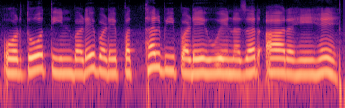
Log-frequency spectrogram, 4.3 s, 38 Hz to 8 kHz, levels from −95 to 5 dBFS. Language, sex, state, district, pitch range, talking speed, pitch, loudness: Hindi, female, Rajasthan, Jaipur, 215-230 Hz, 180 wpm, 220 Hz, -13 LUFS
